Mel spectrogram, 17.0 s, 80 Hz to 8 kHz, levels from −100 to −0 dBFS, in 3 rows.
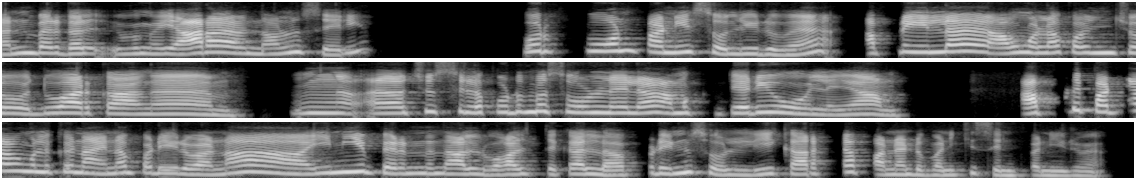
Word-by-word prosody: நண்பர்கள் 275 0 0
இவங்க 255 0 -8
யாரா 310 +6 +9
இருந்தாலும் 270 +5 -5
சரி. 300 +11 -5 0.9
ஒரு 360 - -2
ஃபோன் 370 +1 -1
பண்ணி 310 0 +3
சொல்லிடுவேன். 245 +4 -2 0.2
அப்படி 275 +5 +1
இல்ல, 345 +2 +5 0.2
அவங்களலாம் 295 +2 -1
கொஞ்சம் 290 -2 -2
இதுவா 285 +3 +3
இருக்காங்க, 250 -3 +1 0.7
ம், 285 -1 -2
அதாச்சும் 275 +5 +1
சில 305 -2 -1
குடும்ப 325 +2 -1
சூழ்நிலை 300 -1 +2
நமக்கு 285 0 -7
தெரியும் 290 -2 +1
இல்லையா? 225 +2 0 0.8
அப்படிப்பட்டவங்களுக்கு 345 -3 0
நான் 275 -2 +3
என்ன 280 +2 -1
பண்ணிடுவேன்னா, 260 0 0 0.4
"இனிய 325 +3 +3
பிறந்தநாள் 255 -2 0
வாழ்த்துக்கள்" 235 +1 -1
அப்படின்னு 260 +8 -3
சொல்லி 215 -1 -5
கரெக்ட்டா 235 +7 0
12:00 220 -1 -1
மணிக்கு 205 +7 -8
சென்ட் 190 -1 -8
பண்ணிடுவேன். 180 -3 -9
275 Hz, 130 wpm, -22 LUFS, 240-305 Hz, 0.9 s, யாரா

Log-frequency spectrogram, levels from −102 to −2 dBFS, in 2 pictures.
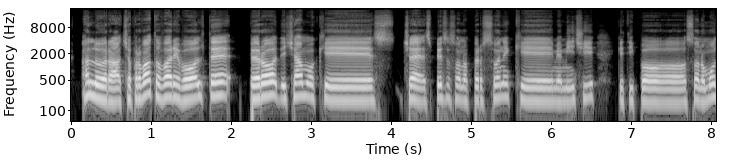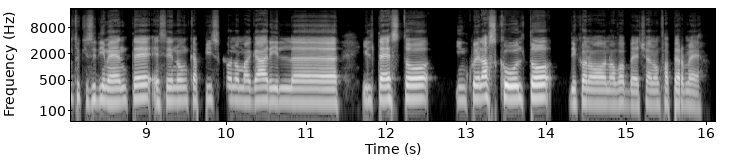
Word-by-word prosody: Allora, 185 -7 +4
ci 175 - -7
ho - - +3
provato 210 +4 +3
varie 205 0 +4
volte, 205 +5 +3
però 210 +5 +5
diciamo 210 +2 0
che 170 -2 +1
s - - -11
cioè, 180 -4 +2
spesso 190 +4 -5
sono 180 -2 -5
persone 195 +4 -4
che 165 -3 -1
i - - -4
miei 165 0 -3
amici, 195 +5 -6 0.2
che, 165 - -10
tipo, 155 -1 -1
sono 165 0 -2
molto 200 +3 -2
chiusi 180 -1 -9
di 180 0 -3
mente 170 +4 +1
e 160 - -5
se 170 +2 -4
non 170 0 -4
capiscono 175 +1 -8
magari 170 0 -1
il 160 -1 0 0.3
il 170 0 -9
testo, 185 +5 +2 0.2
in 175 0 -11
quell'ascolto, 195 +1 +2
dicono: 150 -1 -2
"No 145 -1 -4
vabbè, 145 -2 -5
cioè 145 +1 -7
non 140 0 -6
fa 150 - -6
per 145 +1 -2
me." 135 -3 -7
175 Hz, 160 wpm, -22 LUFS, 160-190 Hz, 0.3 s, però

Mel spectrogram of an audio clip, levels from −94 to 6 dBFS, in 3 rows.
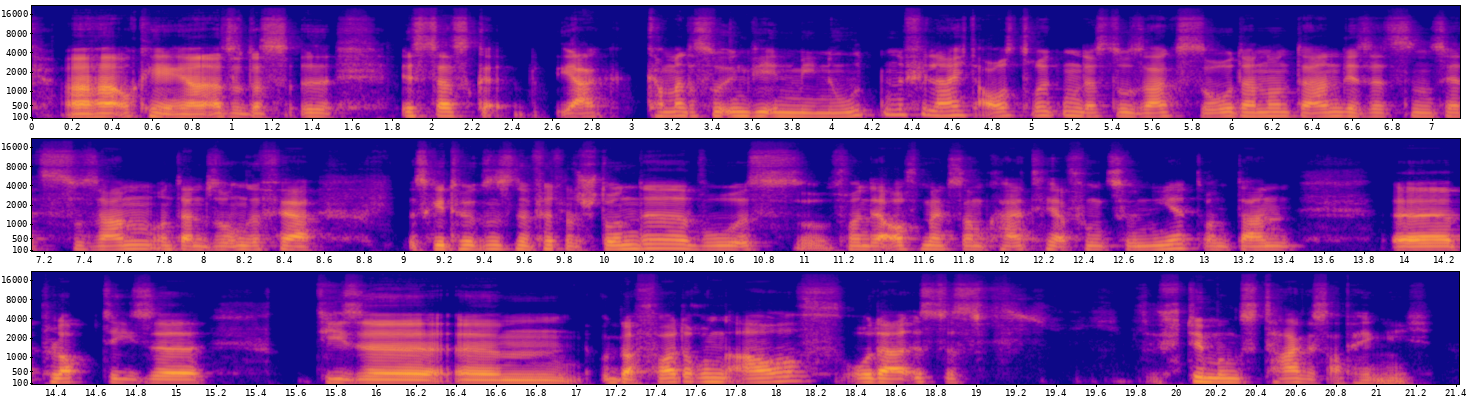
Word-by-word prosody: Aha, 115 +2 +8
okay, 100 - 0
ja, 100 0 +6
also 115 +1 +1
das, 115 +2 -3
äh 120 -2 -4 0.3
ist 135 +1 -2
das 140 -1 +3
k - - -4 0.3
ja, - - +1 0.2
kann 140 - -5
man 145 - +1
das 130 - -7
so 140 - -1
irgendwie 140 -1 +1
in 130 -1 0
Minuten 130 +9 -4
vielleicht 155 -3 -1
ausdrücken, 145 +1 -2
dass 125 -1 -4
du 130 - -3
sagst: 120 +1 -1
„So, 120 +4 -2
dann 130 -1 +1
und 135 -1 -3
dann, 125 +3 +1
wir 130 - 0
setzen 125 +1 -7
uns 120 - -6
jetzt 125 -1 -6
zusammen 125 +3 -1
und 130 -2 -6
dann 120 - +2
so 115 +2 -6
ungefähr 115 -2 +1 0.4
es - - -6
geht 135 +1 +1
höchstens 135 -1 -1
'ne 130 -3 -1
Viertelstunde, 140 +3 0
wo 125 0 -2
es 120 +1 -7
so 85 -1 -9
von 120 +10 -4
der 120 - +3
Aufmerksamkeit 125 -2 -2
her - - -1
funktioniert“ 125 +5 -4
und 115 -2 -8
dann, 115 +1 -1 0.4
äh, 115 0 +6
ploppt 130 +2 -1
diese 115 -2 +3 0.6
diese, 110 -2 +5
ähm, 100 -2 +2
Überforderung 140 +4 +2
auf 150 +7 0
oder 135 -2 +5
ist 140 0 -6
es 120 -2 -6 0.8
f - - -25
f - - -13
stimmungs-tages-abhängig? 130 -7 -1
125 Hz, 175 wpm, -24 LUFS, 115-135 Hz, 0.8 s, Aha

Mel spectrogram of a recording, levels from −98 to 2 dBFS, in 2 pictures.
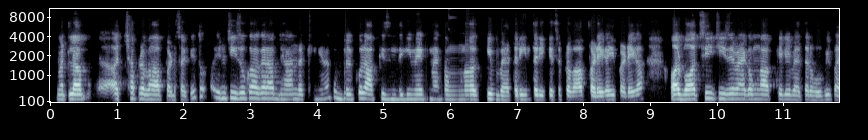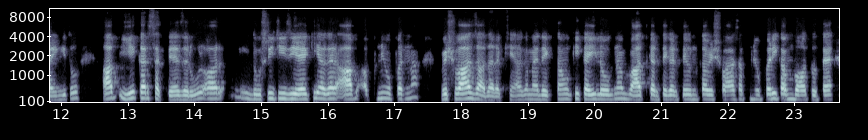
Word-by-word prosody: मतलब 165 +1 +6 0.2
अ, - - -2
अच्छा 190 +2 -2
प्रभाव 165 -3 +2
पड़ 145 -1 -2
सके, 150 +8 -6
तो 260 +2 -7 0.2
इन 195 -1 -3
चीज़ों 195 -1 0
का 200 +1 +2
अगर 190 0 +2
आप 185 -1 +1
ध्यान 165 0 -6
रखेंगे 160 0 -9
ना 200 - -8
तो 220 - -6
बिल्कुल 170 +4 -1
आपकी 170 +1 0
ज़िंदगी 160 0 -6
में 165 - +3
एक 165 0 -3
मैं 155 -1 -6
कहूँगा 160 0 -1
कि 175 +3 0
बेहतरीन 155 +2 -1
तरीके 155 -1 +2
से - - -11
प्रभाव 145 0 +2
पड़ेगा 140 +1 +5
ही 155 - +2
पड़ेगा 155 +6 +1 0.5
और 170 - +10
बहुत 165 0 +5
सी 195 -1 -1
चीजें 175 -2 -1
मैं 170 -1 +1
कहूँगा 170 0 0
आपके 165 +1 -1
लिए 165 0 -3
बेहतर 155 0 -4
हो 140 -1 -3
भी 160 - -4
पाएँगी, 140 +3 -2
तो 190 +4 -7 0.4
आप 190 +2 +4
ये 190 +3 +1
कर 200 0 +6
सकते 150 -6 -2
हैं 150 0 +1
ज़रूर 150 +5 -1
और 185 0 +1 0.4
दूसरी 165 +4 -2
चीज़ 185 -1 -2
ये 175 -1 +6
है 175 - +6
कि 200 +4 -2
अगर 185 0 +3
आप 165 -2 +4
अपने 190 +2 -10
ऊपर 180 -1 -3
ना 230 +1 -10 0.4
विश्वास 180 +2 +5
ज़्यादा 140 -6 +1
रखें। 130 +3 -7
अगर 150 +3 -7
मैं 160 0 -3
देखता 155 +2 -3
हूँ 170 0 -5
कि 185 - -3
कई 165 0 +4
लोग 165 0 0
ना 185 - -3
बात 150 -2 +4
करते-करते 160 0 -1
उनका 160 +1 -4
विश्वास 160 0 -2
अपने 160 0 -11
ऊपर 170 +3 0
ही 190 - +1
कम 170 -1 +1
बहुत 155 -1 +1
होता 150 +1 -1
है, 160 - +3
165 Hz, 210 wpm, -24 LUFS, 155-180 Hz, 0.5 s, और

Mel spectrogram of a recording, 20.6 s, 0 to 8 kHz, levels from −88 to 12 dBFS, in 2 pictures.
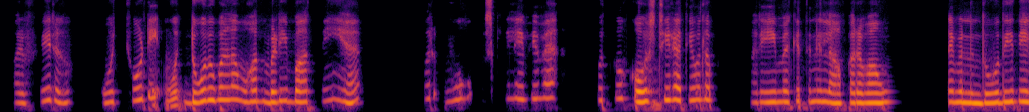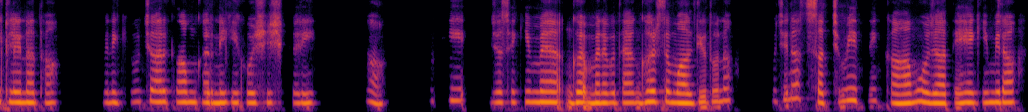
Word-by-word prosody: और 255 - -5
फिर 300 +4 -6 0.5
वो 270 - -3
छोटी 320 - -3
वो 180 +3 -2
दूध 275 +4 +2
उबलना 340 +1 +2
बहुत 295 -1 -1
बड़ी 275 +2 +1
बात 280 0 -1
नहीं 330 +2 -10
है, 270 +4 +1 0.7
पर 365 - -14
वो 330 +5 -8 0.2
उसके 365 - -8
लिए 360 -2 -4
भी 365 - -6
मैं 380 +1 -4
ख़ुद 325 -1 -17
को 370 0 -7
कोसती 285 +3 +4
रहती 330 -1 +1
हूँ 335 - -1
मतलब 340 0 -3 0.4
अरे! 275 +1 -1
मैं 280 0 0
कितनी 295 0 -5
लापरवाह 260 -1 +3
हूँ, 275 +2 +2 0.6
मैंने 265 -2 +5
दूध 255 +2 +3
ही 280 +1 +3
देख 285 -1 +1
लेना 270 -1 +4
था, 260 0 -7 0.5
मैंने 265 0 -2
क्यों 270 +2 -15
4 285 -1 0
काम 275 0 +1
करने 265 -1 +2
की 265 -1 -3
कोशिश 260 0 -2
करी 255 -1 -4
है 260 +2 -16
ना? - - -1 0.5
क्योंकि 315 +1 -9 0.3
जैसे 270 0 -4
कि 280 +1 -5
मैं 275 0 +4
घ 270 +2 +6
मैंने 255 0 +4
बताया 260 0 -1
घर 280 +2 +3
सँभालती 260 -2 +3
हूँ - - -2
तो 290 0 -4
ना, 310 - -3 0.5
मुझे 290 - -9
ना 370 - -4
सच 260 -8 +1
में 320 +1 -1
इतने 315 0 -5
काम 250 0 +4
हो 280 -1 +3
जाते 250 0 +3
हैं 265 0 +4
कि 265 +1 -4
मेरा 270 0 +3
275 Hz, 200 wpm, -22 LUFS, 260-300 Hz, 0.7 s, घ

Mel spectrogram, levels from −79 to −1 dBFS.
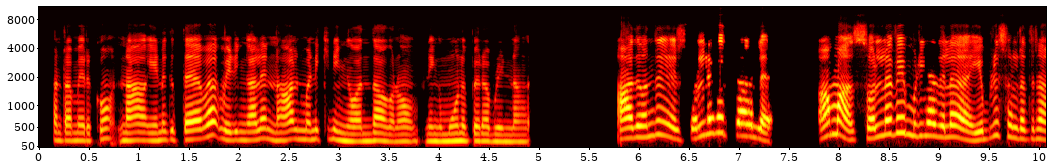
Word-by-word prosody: பண்ற 185 -1 -3
மாரி 180 -1 -4
இருக்கும். 215 +7 -5
நான் 185 +1 +1
எனக்கு 200 +3 -6
தேவ 215 +2 +4 0.2
விடியற்காலை 195 +3 -2
4 200 +4 0
மணிக்கு 215 +2 -7
நீ 215 - -3
இங்க 170 -1 -1
வந்தாகணும், 165 -2 -3
நீங்க 165 0 -3
3 175 +1 0
பேரும் 170 -1 -3
அப்டின்னாங்க. 160 -1 -6 1.0
அது 240 +2 +5
வந்து 310 +4 -2 0.3
சொல்லவே 340 +10 +3 0.2
தேவயில்ல. 285 0 +4 0.6
ஆமா, 325 +2 +6 0.2
சொல்லவே 320 +10 +3
முடியாதுல. 290 -2 +1 0.3
எப்டி 225 +10 -5
சொல்றதுன்னா, 225 -4 -2
210 Hz, 150 wpm, -22 LUFS, 180-265 Hz, 1.0 s, ஆமா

